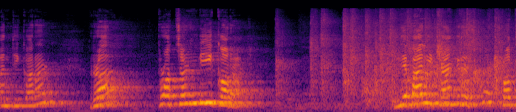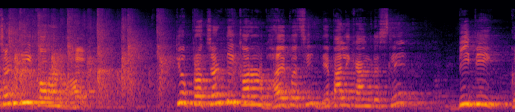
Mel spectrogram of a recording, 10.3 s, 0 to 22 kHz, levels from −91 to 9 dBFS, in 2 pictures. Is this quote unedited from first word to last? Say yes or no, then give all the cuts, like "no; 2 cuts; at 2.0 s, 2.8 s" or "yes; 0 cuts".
yes; 0 cuts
